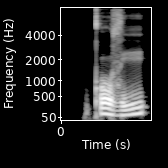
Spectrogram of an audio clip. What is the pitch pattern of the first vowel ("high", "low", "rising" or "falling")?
falling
